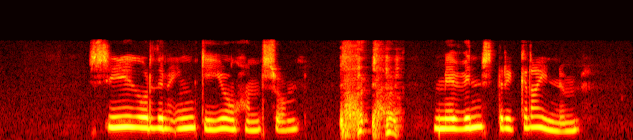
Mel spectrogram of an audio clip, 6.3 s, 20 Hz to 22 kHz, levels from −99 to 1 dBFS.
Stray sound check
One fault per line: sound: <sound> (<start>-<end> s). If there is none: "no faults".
sound: cough (3.4-4.1 s)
